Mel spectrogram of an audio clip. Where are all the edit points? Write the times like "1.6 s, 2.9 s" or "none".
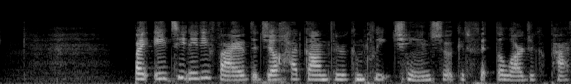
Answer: none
